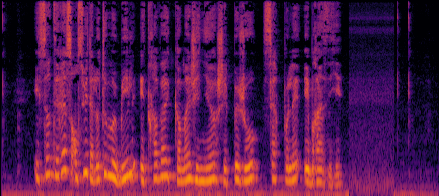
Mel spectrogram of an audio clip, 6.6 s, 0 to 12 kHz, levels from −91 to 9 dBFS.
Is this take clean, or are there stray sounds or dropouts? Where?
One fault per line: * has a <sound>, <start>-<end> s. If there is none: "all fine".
all fine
